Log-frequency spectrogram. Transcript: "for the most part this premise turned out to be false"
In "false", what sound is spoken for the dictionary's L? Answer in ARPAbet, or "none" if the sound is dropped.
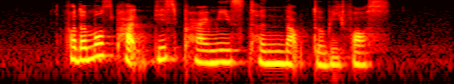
none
